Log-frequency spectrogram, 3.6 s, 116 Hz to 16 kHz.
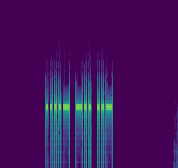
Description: Morse code, heard as a keyed tone, about 28 wpm, 700 Hz. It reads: 4DU
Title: Three Challenging Letter-Number Combinations 28wpm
